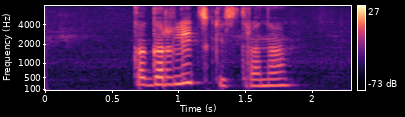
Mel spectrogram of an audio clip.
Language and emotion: Russian, neutral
